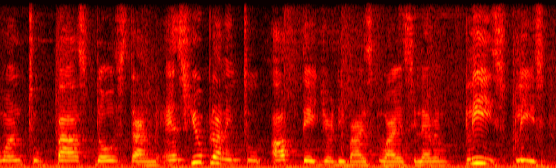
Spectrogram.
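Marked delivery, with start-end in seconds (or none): none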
